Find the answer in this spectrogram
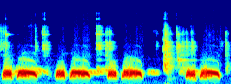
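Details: Spotted dove in 'thổ' voice, 'thúc gù' urging coo that provokes other doves: low paired coos, a short note then a longer level one, repeated quickly, with faint high chirps and a soft thump.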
